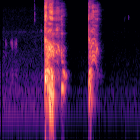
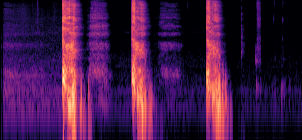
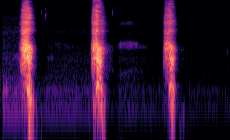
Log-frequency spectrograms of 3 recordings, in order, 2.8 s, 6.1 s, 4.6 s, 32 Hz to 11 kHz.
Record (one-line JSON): {"cough_length": "2.8 s", "cough_amplitude": 32768, "cough_signal_mean_std_ratio": 0.26, "three_cough_length": "6.1 s", "three_cough_amplitude": 32768, "three_cough_signal_mean_std_ratio": 0.25, "exhalation_length": "4.6 s", "exhalation_amplitude": 26353, "exhalation_signal_mean_std_ratio": 0.26, "survey_phase": "beta (2021-08-13 to 2022-03-07)", "age": "45-64", "gender": "Female", "wearing_mask": "No", "symptom_runny_or_blocked_nose": true, "symptom_sore_throat": true, "symptom_headache": true, "smoker_status": "Never smoked", "respiratory_condition_asthma": false, "respiratory_condition_other": false, "recruitment_source": "REACT", "submission_delay": "2 days", "covid_test_result": "Negative", "covid_test_method": "RT-qPCR", "influenza_a_test_result": "Negative", "influenza_b_test_result": "Negative"}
